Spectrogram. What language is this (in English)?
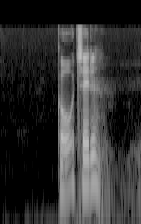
Danish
